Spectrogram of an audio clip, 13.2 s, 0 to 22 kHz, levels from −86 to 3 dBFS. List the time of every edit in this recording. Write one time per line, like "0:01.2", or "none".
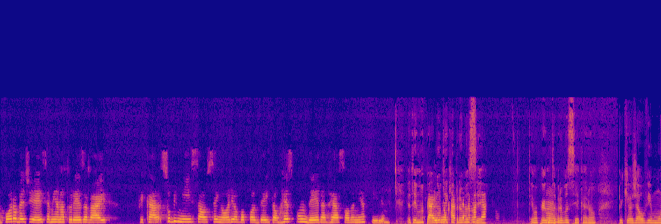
none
